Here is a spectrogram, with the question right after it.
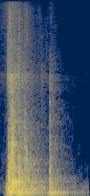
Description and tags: A body hits a wooden door. It hurts. Natural indoors reverberation.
